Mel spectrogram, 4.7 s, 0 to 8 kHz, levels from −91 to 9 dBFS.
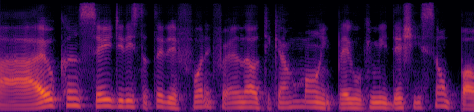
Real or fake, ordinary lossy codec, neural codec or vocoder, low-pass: fake; none; codec, 16 kHz, about 1 kbps, DyCAST, with the encoder's durations; 7.2 kHz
